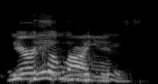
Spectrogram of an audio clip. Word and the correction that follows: Derica Lyons: Say her name again. Her name is Derica Lyons.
